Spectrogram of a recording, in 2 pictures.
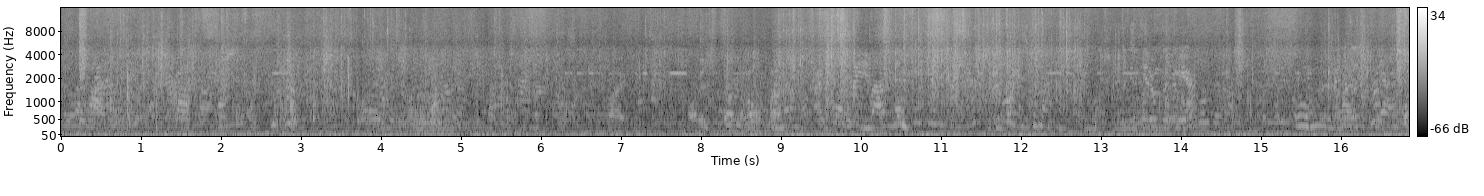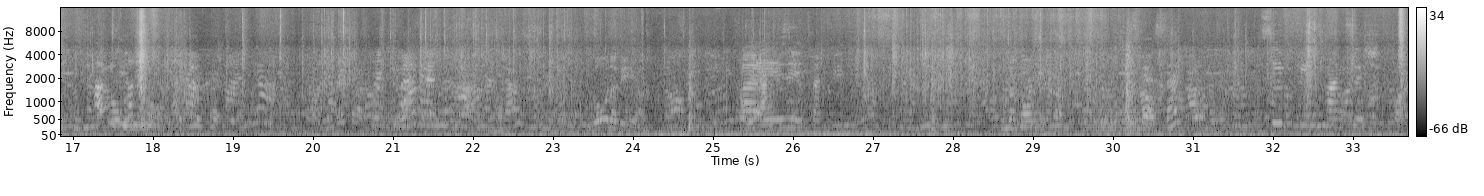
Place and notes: refrath, markplatz, wochenmarkt, gemüsestand
morgens am markt - gemueseverkäufer und kunden, papiertüten und kleingeld
soundmap nrw
social ambiences - topographic field recordings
